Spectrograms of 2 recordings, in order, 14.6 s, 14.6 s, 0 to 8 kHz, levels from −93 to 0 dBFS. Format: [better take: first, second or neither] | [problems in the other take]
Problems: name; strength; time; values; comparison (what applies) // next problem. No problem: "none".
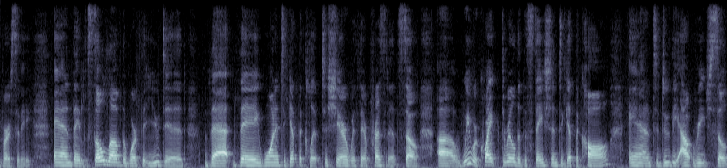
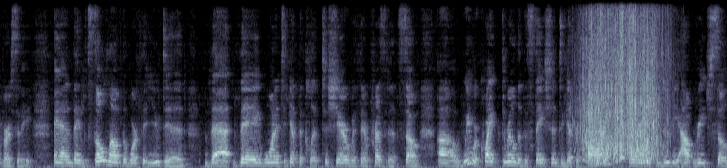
first | background sound (Splash, splatter); 2 dB above the speech // room echo; dies away in 0.2 s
